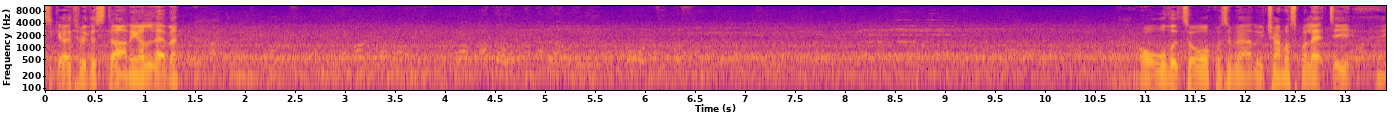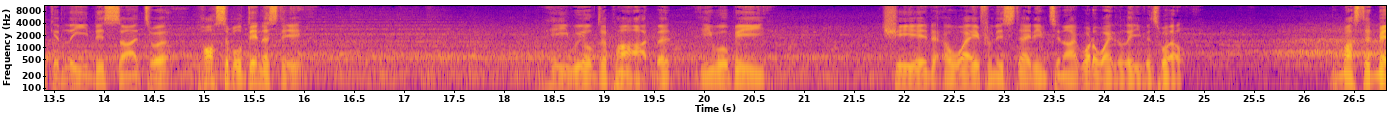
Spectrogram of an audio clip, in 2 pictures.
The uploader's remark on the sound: Enjoy all the audio from the Stadio Diego Armando Maradona. Live celebrations as Napoli finally lifts the Scudetto in front of their home fans. Stadium ambience.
